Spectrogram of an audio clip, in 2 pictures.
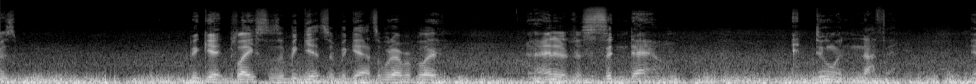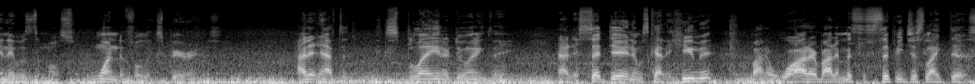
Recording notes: Me Walking Talking June 25, 2021: doing it in New Haven, CT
